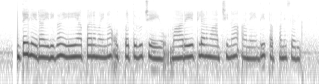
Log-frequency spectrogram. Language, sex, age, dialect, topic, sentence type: Telugu, female, 18-24, Telangana, banking, statement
